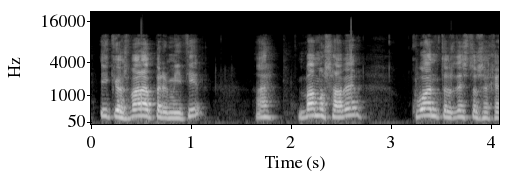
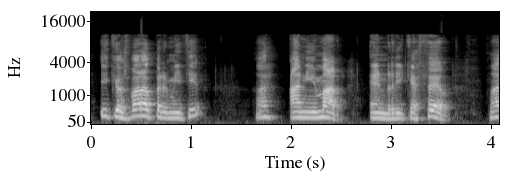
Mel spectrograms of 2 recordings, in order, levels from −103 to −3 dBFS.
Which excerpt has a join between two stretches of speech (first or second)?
first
